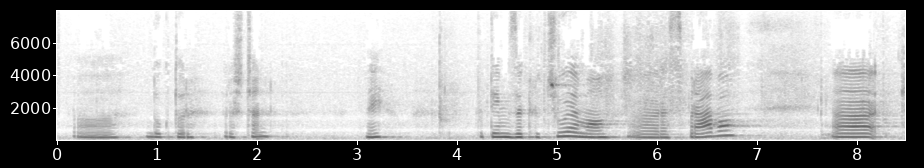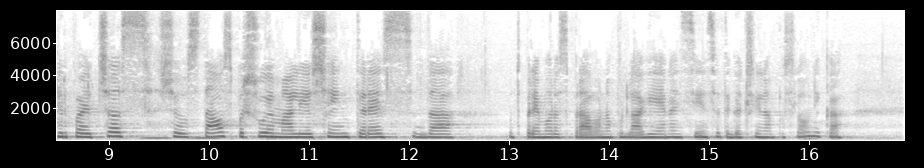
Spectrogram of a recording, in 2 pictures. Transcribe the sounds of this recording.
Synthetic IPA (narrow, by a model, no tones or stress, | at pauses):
əd̪oːkt̪ɔɾɾɐʃt͡ʃan | nɛ | pot̪eːmzaklʲut͡ʃuːjɛmɔɾaspɾaːʋɔ | kjeɾpajɛt͡ʃəsʃɛɔst̪aːwspɾɐʃuːjɛmaːlijɛʃɛint̪ɛɾɛːsd̪a | ɔt̪pɾɛːmɔɾaspɾʔaːʋɔnapɔd̪laːɡiɛːnainseːd̪nɛsɛt̪ɛɡat͡ʃleːnapɔslɔwnika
